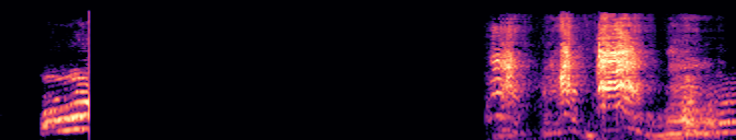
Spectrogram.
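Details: Dramatic Siberian Husky gives a short rising, harmonic whine, then falls silent for about four seconds before breaking into a run of loud, rough yelping and wailing vocal outbursts.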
